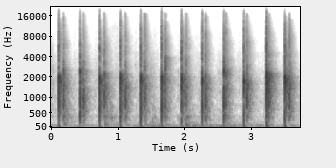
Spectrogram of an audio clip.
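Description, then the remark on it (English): People clap their hands at 8 o'clock in a steady, even rhythm, about eleven sharp, crisp claps evenly spaced over a few seconds, with no talking underneath. “That's us clapping for the... yo, fam.”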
